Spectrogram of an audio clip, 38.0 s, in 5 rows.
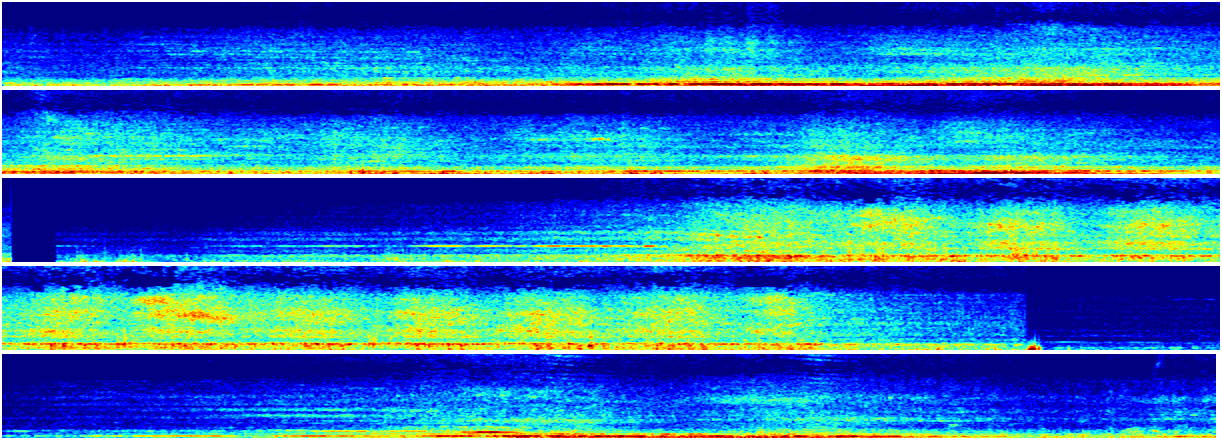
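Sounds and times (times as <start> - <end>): rumbling rail noise: 0.0 - 38.0
high wheel squeal: 13.3 - 22.2.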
